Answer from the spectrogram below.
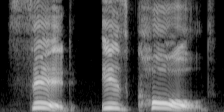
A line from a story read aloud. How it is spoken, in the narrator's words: he exclaims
